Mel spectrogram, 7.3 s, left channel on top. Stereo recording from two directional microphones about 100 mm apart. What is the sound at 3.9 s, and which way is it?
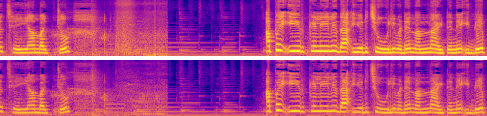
Speech, 25° left (ahead or behind).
